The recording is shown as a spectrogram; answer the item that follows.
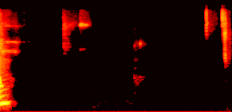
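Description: A man's word trails off, then near silence with a few faint short ticks, a computer mouse clicking a link.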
